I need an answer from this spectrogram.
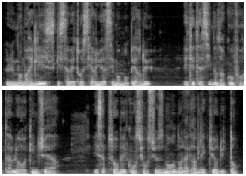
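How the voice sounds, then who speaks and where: A man reading a classic novel aloud with expressive, dramatic storytelling. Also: on the low side, breathy edge. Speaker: audiobook reader. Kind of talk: scripted narration of a classic novel.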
